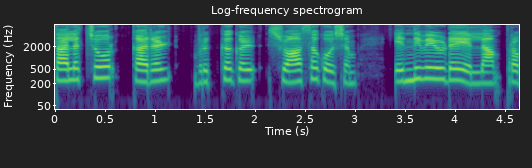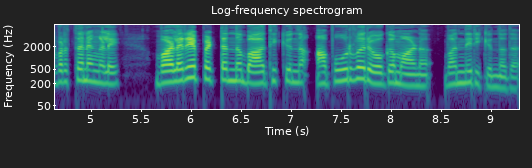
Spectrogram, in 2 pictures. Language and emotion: Malayalam, neutral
